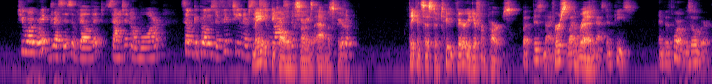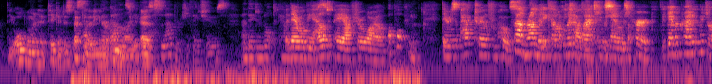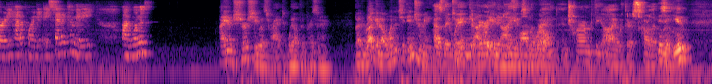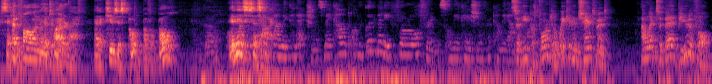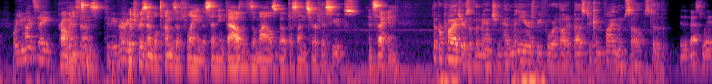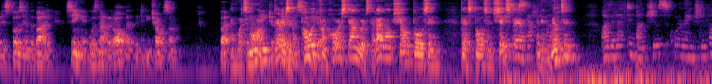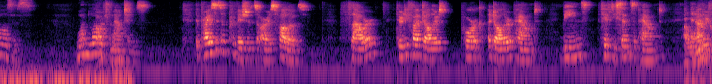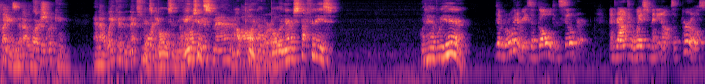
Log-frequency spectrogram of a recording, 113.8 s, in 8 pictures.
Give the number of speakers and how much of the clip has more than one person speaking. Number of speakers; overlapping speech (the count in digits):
9, about 26%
